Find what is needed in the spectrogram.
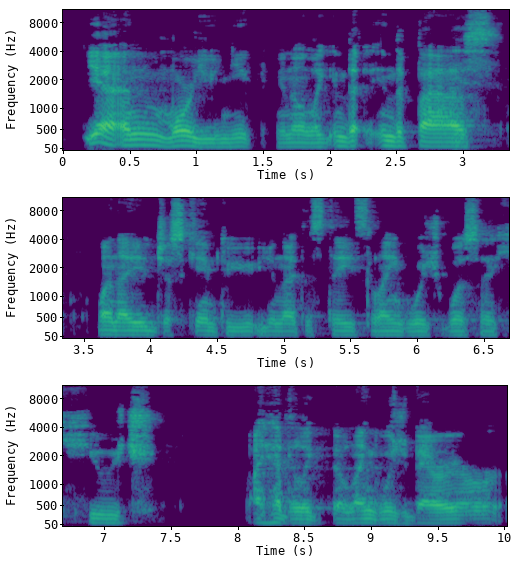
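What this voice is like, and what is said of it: Non-American, Ukrainian-accented English. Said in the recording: “your accent is still not American yet ... I want to keep my accent”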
